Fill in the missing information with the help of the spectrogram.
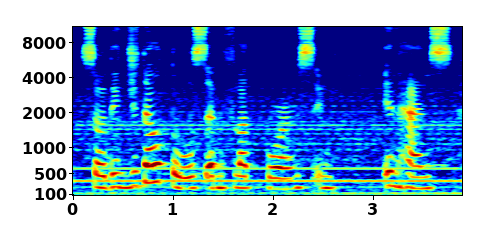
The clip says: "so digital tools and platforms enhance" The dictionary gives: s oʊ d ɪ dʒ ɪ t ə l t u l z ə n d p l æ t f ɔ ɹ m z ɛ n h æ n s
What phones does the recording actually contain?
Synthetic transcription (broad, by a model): s oʊ d ɪ dʒ ɪ t ə l t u l s ə n d f l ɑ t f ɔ ɹ m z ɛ n h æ n s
